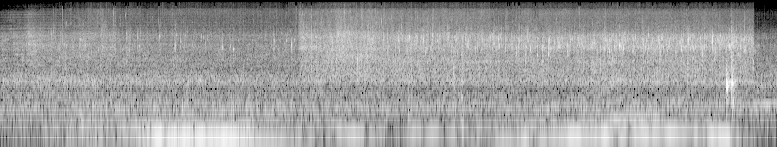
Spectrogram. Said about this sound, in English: We're just trying to get a nice sear on this.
